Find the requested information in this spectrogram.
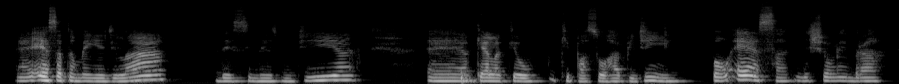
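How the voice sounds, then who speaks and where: Her very deep, low voice has a dark, mellow tone as the woman speaks at a very slow pace with fairly even intonation and long, frequent pauses. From Brazil, São Paulo state. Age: 70s. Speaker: social worker. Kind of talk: interview.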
